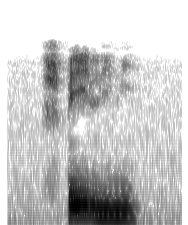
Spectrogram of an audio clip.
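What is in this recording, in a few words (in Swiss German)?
"speellinie", Alsatian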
